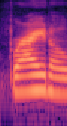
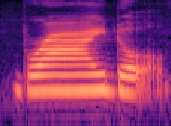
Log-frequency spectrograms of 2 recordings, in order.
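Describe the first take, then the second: First: Said in the usual way. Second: "Bridle" split as bri-dul, long I; sounded out by syllable. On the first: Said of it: "On the next word". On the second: Shown as a demonstration. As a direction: sound out BRIDLE slowly in two beats. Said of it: "my first syllable says bri".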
